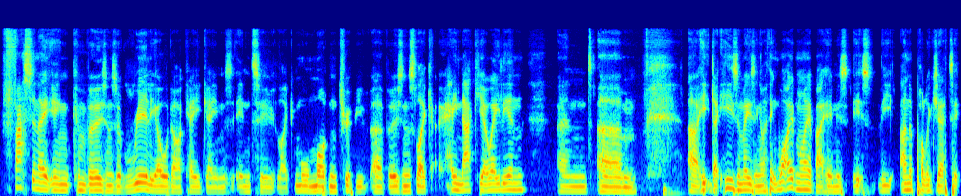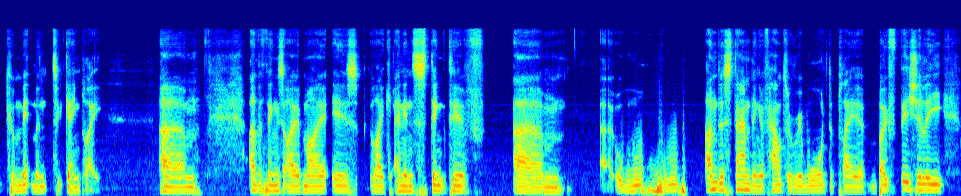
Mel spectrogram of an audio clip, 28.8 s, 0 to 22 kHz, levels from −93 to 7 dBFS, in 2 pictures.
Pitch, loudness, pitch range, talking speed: 110 Hz, -23 LUFS, 100-125 Hz, 125 wpm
